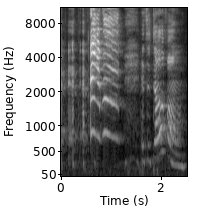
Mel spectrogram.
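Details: Male pet Indian ringneck parakeet, a talking bird, imitating a telephone ringtone, his famous "dring dring": two loud, bright, slightly falling ringing notes about a second apart, with a person talking and laughing softly nearby.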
